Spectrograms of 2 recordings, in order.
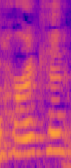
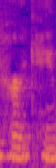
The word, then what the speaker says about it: Hurricane: So hurricane, which is actually hurricane, but you pronounce it hurricane.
